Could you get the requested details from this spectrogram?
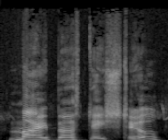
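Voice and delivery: loud, high, drawn-out donkey disbelief; Eeyore. A narrator's reading. Eeyore asks if Piglet means him, slow and astonished. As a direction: stretch it out in astonishment.

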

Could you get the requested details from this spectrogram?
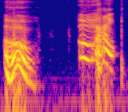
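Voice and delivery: high, loud yelp for help; hammed-up high-pitched distress; alarmed cry. A narrator's reading. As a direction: cry out as if suddenly stuck. Pooh gets stuck in the hole.

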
